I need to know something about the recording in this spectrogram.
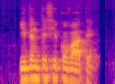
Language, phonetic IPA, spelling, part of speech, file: Ukrainian, [identefʲikʊˈʋate], ідентифікувати, verb, LL-Q8798 (ukr)-ідентифікувати.wav
- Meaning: to identify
